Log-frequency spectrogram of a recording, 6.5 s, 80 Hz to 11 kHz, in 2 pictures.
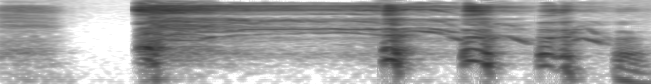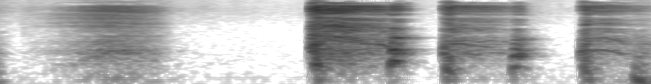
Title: Cross Dressing Coughing 49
